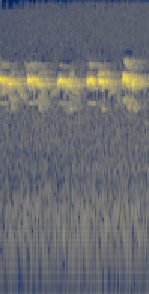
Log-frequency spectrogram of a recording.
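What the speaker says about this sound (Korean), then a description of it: "이 새소리는 괌을 상징하는 대표적인 새, 괌뜸부기 소리다" A Guam rail, the flightless bird emblematic of Guam, gives a series of sharp, repeated high-pitched calls in roughly even bursts, moderately loud over a low ambient hum with no talking.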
